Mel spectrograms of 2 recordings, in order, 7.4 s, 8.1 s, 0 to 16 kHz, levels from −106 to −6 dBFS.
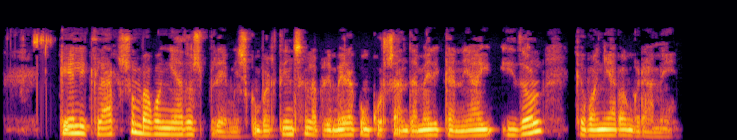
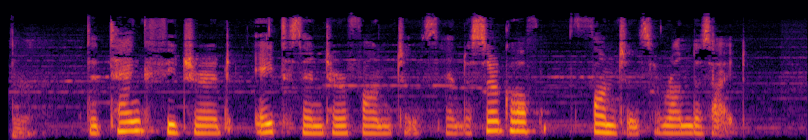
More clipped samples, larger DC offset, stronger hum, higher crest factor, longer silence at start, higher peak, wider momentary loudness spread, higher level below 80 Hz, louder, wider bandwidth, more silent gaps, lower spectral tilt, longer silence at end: neither; neither; neither; about the same, 16 dB vs 18 dB; about the same, 0.2 s vs 0.1 s; first, -2 dBFS vs -16 dBFS; second, 12 LU vs 15 LU; first, -58 dBFS vs -86 dBFS; first, -17 LUFS vs -32 LUFS; second, 7.4 kHz vs 10.5 kHz; first, 5.69-5.75 s vs none; about the same, -5.5 dB/octave vs -4.5 dB/octave; about the same, 0.65 s vs 0.75 s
